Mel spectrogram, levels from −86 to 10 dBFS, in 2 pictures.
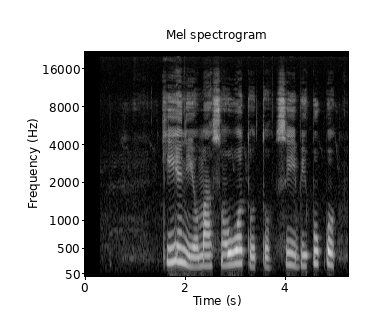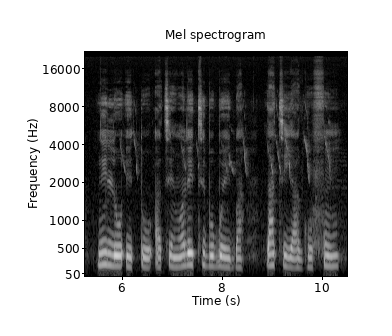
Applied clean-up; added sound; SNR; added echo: none; none; none; none.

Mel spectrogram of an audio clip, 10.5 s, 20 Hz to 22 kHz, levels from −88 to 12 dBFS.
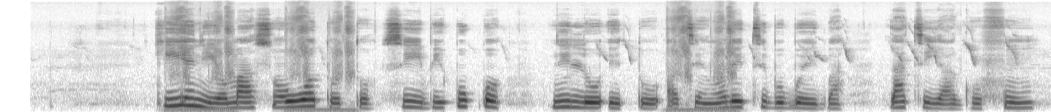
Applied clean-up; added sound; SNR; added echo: none; Writing; 13 dB; none.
